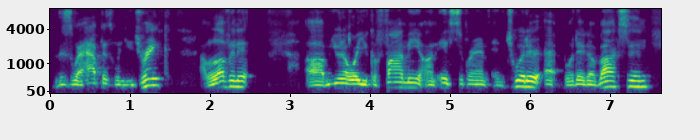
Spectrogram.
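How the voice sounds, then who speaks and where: A man's voice: medium pitch, lively intonation, normal speed, no room sound. Tipsy man ranting with animation. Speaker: podcast co-host. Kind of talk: casual chat.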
